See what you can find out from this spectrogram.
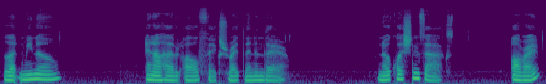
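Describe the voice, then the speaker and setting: Cool female boss, woman voicing her, lowish voice, calm and measured, dry close mic. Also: dry recording. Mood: teasing. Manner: calm, measured, softly flirtatious. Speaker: ASMR roleplay performer. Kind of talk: ASMR roleplay.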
